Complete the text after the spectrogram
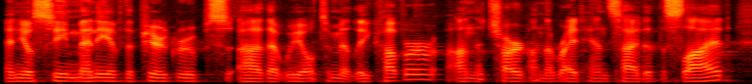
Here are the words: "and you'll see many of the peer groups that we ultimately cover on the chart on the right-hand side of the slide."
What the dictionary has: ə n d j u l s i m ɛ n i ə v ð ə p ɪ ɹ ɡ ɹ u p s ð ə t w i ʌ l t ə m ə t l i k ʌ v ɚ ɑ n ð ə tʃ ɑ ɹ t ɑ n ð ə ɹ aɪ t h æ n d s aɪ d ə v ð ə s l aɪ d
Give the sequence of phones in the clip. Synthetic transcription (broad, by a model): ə n j u l s i m ɛ n i ə v ð ə p ɪ ɹ ɡ ɹ u p s ð ə t w i ʌ l t ə m ə t l i k ʌ v ɚ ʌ n ð ə tʃ ɑ ɹ t n ð ə ɹ aɪ t h æ n d s aɪ d ə v ð ə s l aɪ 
